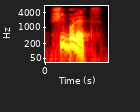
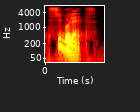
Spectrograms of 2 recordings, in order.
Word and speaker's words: Chiboleth: » Il lui disait alors, « Eh bien, dis Chiboleth. » Et il disait Siboleth, car il ne pouvait pas bien prononcer.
